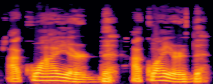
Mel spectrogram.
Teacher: en el pasado es acquired es un verbo regular Así que termina con e d en el pasado pero solo se pronuncia la d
